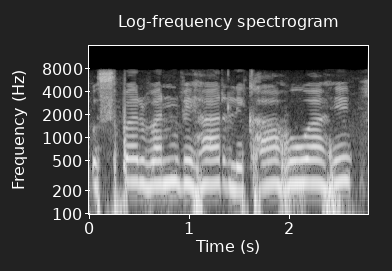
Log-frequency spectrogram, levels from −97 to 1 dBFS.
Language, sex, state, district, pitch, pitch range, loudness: Hindi, male, Madhya Pradesh, Bhopal, 250 Hz, 240-255 Hz, -13 LUFS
